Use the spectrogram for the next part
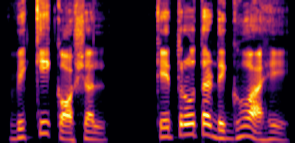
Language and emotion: Sindhi, neutral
